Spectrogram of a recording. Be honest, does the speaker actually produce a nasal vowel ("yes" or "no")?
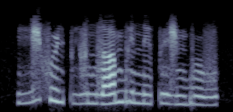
no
